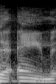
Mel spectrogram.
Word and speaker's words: te'aim: The word discretion in the same verse is the Aramaic word te'aim, which means decree. That funny little at sign is actually just what you get out of transliteration from ancient Aramaic into the English, but it's pronounced te'aim.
